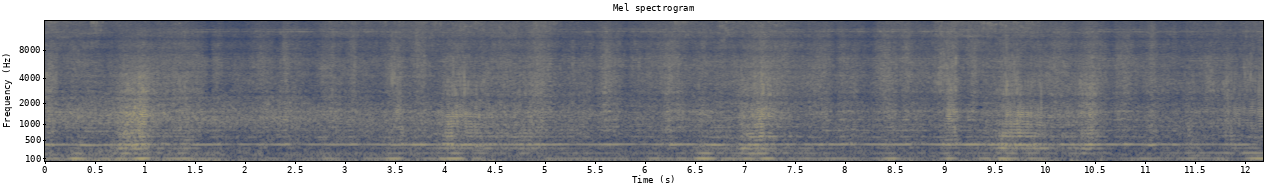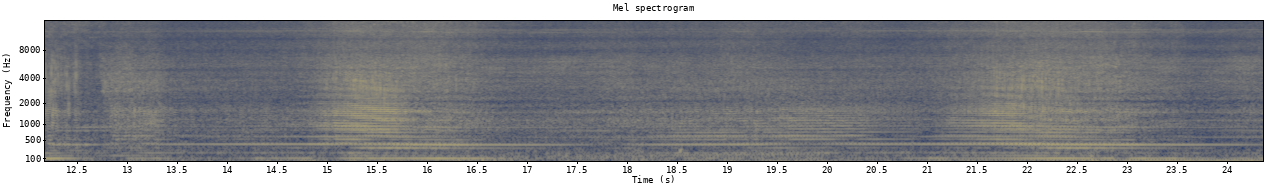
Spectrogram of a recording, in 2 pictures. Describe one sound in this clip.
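A model helicopter's motor whines steadily overhead, swelling louder as it passes close.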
